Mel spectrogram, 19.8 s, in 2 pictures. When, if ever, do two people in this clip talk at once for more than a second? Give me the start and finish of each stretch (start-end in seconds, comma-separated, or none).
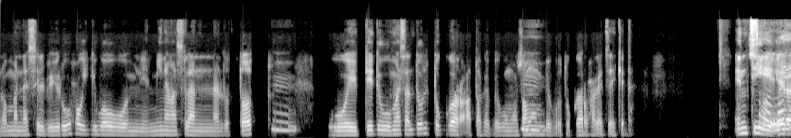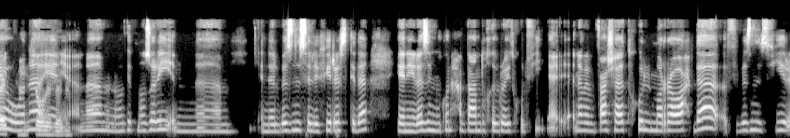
9.3-10.8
